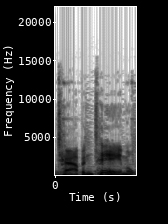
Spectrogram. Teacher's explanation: In English, T usually denotes the voiceless alveolar plosive, as in the words tap and tame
